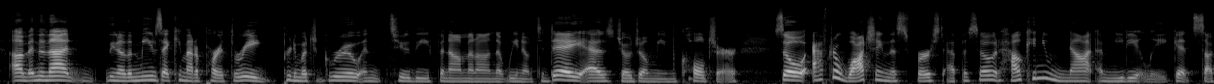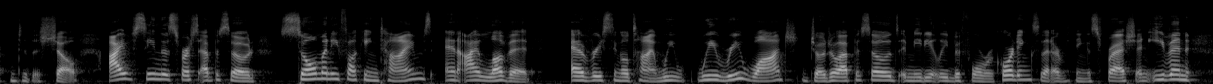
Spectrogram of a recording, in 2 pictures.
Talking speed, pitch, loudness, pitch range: 185 wpm, 170 Hz, -30 LUFS, 155-200 Hz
